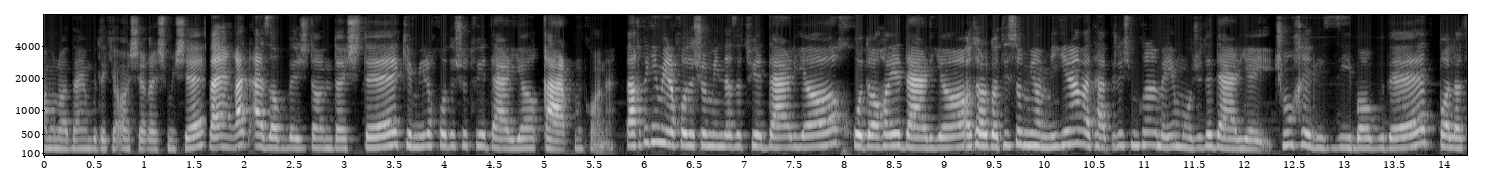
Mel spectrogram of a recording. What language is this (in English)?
Persian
